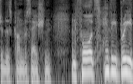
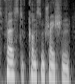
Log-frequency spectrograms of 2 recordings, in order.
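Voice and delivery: plain reading voice

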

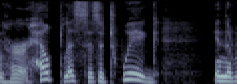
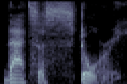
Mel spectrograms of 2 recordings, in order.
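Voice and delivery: low, restrained snarl; 5 semitones lower, 4 dB quieter than usual. A narrator's reading. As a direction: dismiss it with a low growl of annoyance. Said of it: "Coyote snarled".

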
